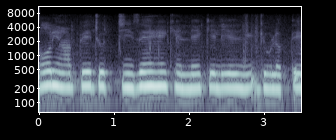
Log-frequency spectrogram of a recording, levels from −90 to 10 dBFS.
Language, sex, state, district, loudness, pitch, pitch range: Hindi, female, Delhi, New Delhi, -13 LUFS, 210 Hz, 205-225 Hz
